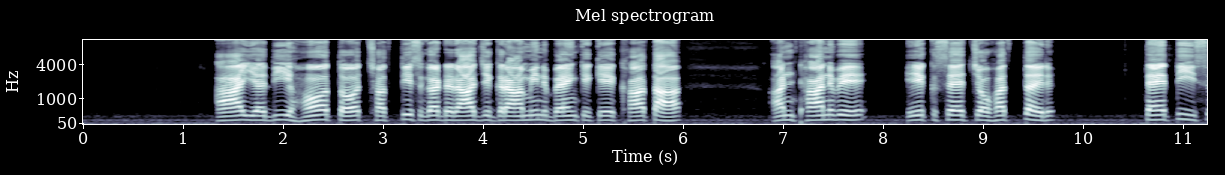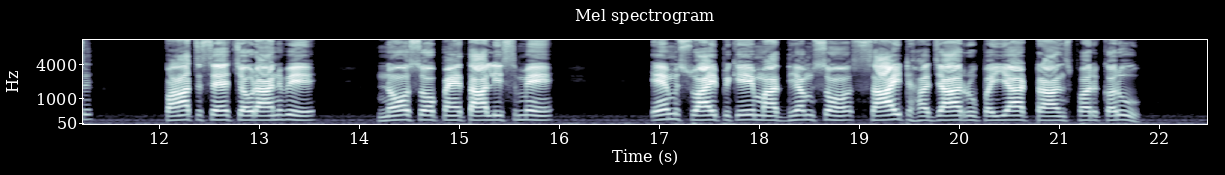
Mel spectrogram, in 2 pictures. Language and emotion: Maithili, neutral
